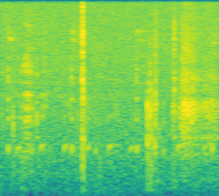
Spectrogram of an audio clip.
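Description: An animal calling in a fast, even series of faint chirps, about six a second, with a sharp click about a second in.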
